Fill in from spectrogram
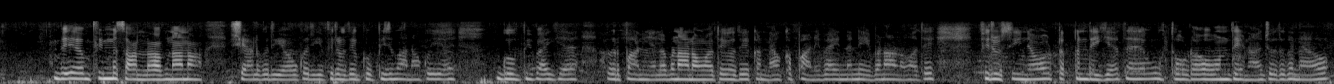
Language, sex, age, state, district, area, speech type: Dogri, female, 18-30, Jammu and Kashmir, Samba, rural, spontaneous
